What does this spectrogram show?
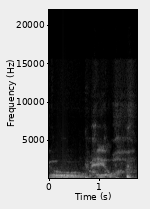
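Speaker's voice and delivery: whispered reaction at the crest; hushed dread. Retold or imitated. Rider at the top of the hill seeing the drop, hushed dread. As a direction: drop to a near-silent, low whisper.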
